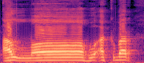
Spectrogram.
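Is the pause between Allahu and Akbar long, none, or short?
none. It is said without a pause between words.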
